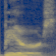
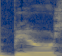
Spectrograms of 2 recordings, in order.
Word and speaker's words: Beers: She said beers, and that's spelled B-I-E-R-S, and that is a kind of forceps.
